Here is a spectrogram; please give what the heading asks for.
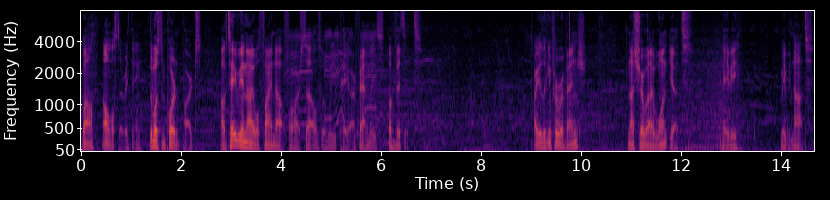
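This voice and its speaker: A sardonic half-orc warrior, as a man puts him on, growls his lines in a very deep, gravelly voice. His drawl rises and falls with mocking swings, and soft music plays under him. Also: very animated, moderate pace, long pauses, full character voice.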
